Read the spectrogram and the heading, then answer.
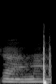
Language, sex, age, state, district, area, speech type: Hindi, male, 30-45, Uttar Pradesh, Mau, rural, read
